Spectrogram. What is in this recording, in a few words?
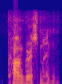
"Congressman", American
